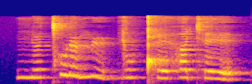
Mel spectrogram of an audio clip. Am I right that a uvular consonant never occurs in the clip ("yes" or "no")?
yes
